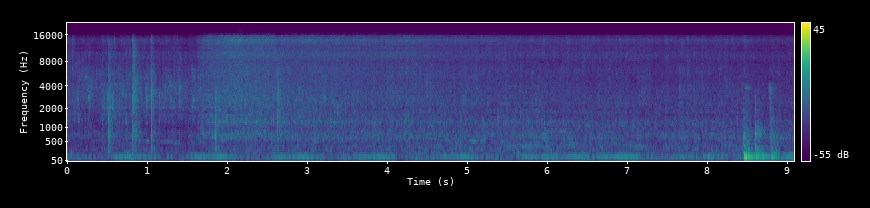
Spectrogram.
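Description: Freshly ground masala hits a hot pan and sizzles steadily, with a spoon stirring and scraping through it, a few close clicks early on and a sharp metallic clank at the end.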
